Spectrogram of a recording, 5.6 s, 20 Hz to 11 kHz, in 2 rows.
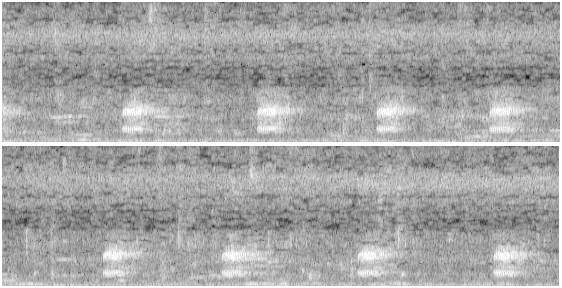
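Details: Male frog from a backyard pond and river, rougher-skinned than rice-field frogs, calling a female: short double-toned croaks repeated steadily about every 0.65 seconds, with faint background hiss.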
